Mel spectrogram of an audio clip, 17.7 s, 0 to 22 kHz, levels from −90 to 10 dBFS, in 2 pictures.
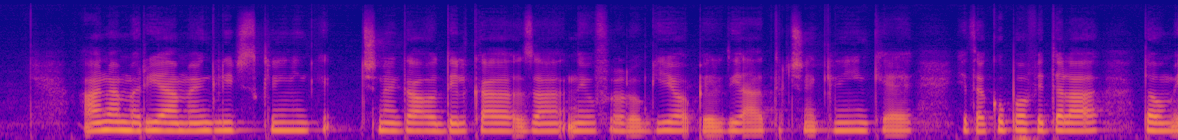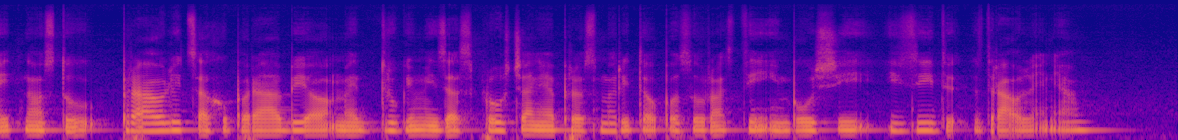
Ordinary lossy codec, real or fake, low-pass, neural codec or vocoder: none; fake; 19.8 kHz; autoencoder, 48 kHz, 128 numbers a frame, DAC-VAE, trained on Japanese speech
